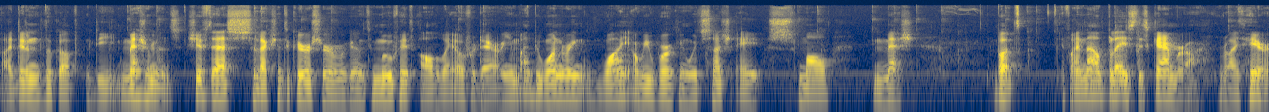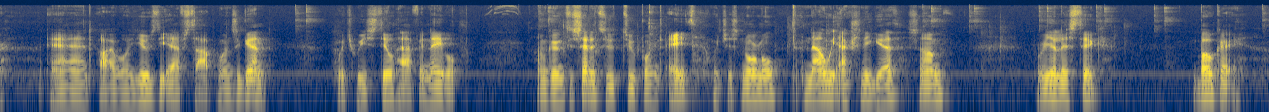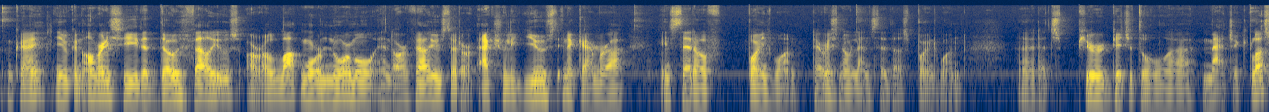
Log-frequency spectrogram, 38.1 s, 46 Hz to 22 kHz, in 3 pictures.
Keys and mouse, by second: 1.8 shift+s, 11.1 ctrl+alt+KP_0, 12.3 click, 16.0 click, 18.1-19.1 drag, 20.6 ctrl+z, 20.6 g, 21.0 shift+a, 22.7 g, 23.1 click, 23.3 r, 23.7 click, 23.9 g, 25.3 click, 25.7 r, 31.7 click, 34.0-35.5 drag, 35.5 middle click, 36.1-38.0 drag.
